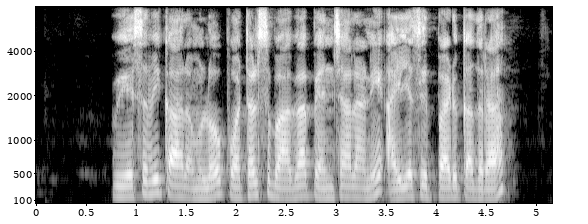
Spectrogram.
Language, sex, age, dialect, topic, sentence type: Telugu, male, 18-24, Utterandhra, agriculture, statement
